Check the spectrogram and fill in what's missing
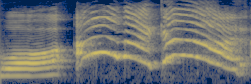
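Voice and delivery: a high, long squeal with a laugh; excited squeal. Real, not acted. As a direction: squeal with delight at the news. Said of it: "super fucking hyped".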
